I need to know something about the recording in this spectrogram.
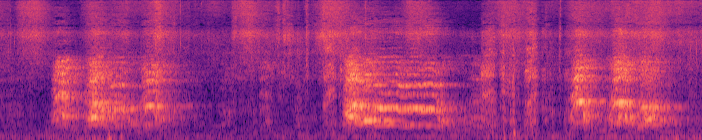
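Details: Pet Labrador and street dogs barking in three separate bouts about two and a half seconds apart, each a burst of several rich, harmonic barks blending into short howling yelps, with quiet gaps between.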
